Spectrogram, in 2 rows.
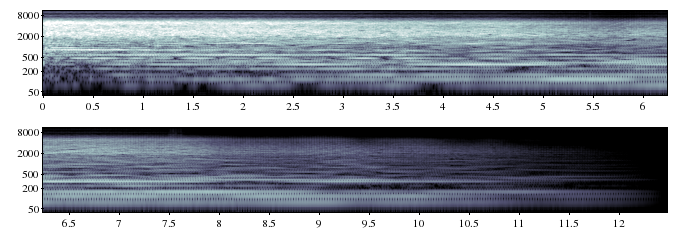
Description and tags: D#2 Power Chord Open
